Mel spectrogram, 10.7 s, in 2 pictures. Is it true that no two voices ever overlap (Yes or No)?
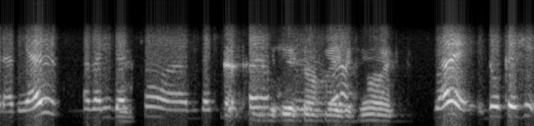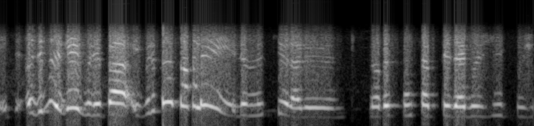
No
